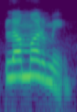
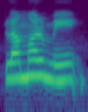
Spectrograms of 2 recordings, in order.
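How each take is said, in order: Both takes have the same delivery.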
